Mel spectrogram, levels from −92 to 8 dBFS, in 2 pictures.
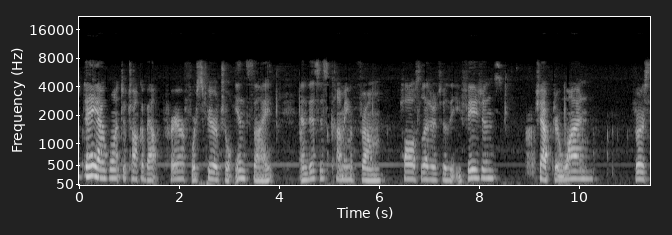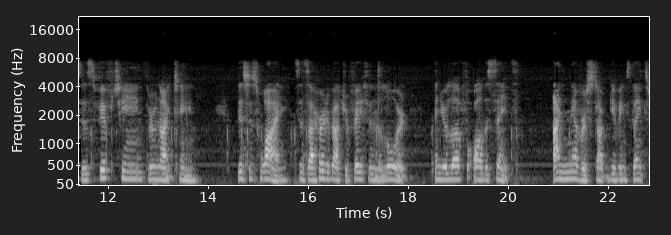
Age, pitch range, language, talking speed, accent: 60-79, 145-175 Hz, English, 130 wpm, American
